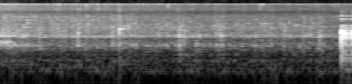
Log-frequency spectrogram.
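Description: Onions sautéing in hot oil for vegetable biryani, a soft, steady sizzle close by, ending with a sharp utensil clink.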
